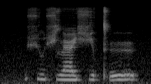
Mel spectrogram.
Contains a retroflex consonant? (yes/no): no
